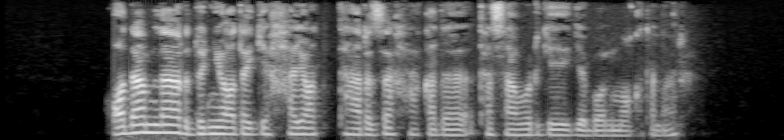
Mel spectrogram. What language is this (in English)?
Uzbek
